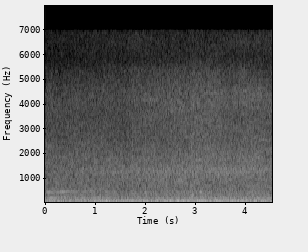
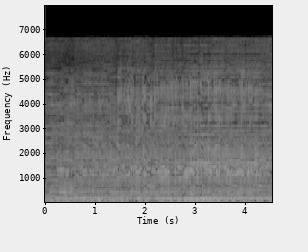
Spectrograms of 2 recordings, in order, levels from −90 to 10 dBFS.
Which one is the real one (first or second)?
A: first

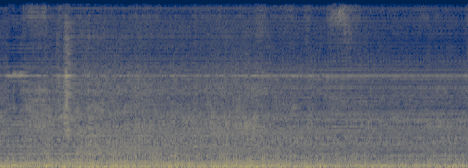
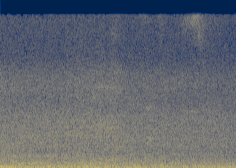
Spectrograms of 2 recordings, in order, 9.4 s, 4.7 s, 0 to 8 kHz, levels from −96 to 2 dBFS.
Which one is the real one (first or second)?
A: second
